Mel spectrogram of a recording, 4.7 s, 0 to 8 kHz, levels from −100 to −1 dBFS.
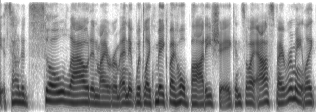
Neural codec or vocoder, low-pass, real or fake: none; 7.2 kHz; real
